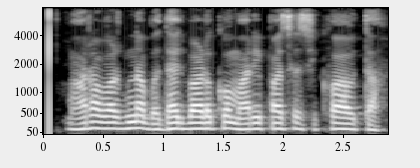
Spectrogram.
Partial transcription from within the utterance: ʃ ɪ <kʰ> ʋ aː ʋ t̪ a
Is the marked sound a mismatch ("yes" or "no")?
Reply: no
